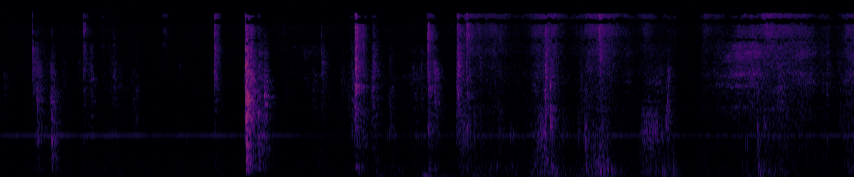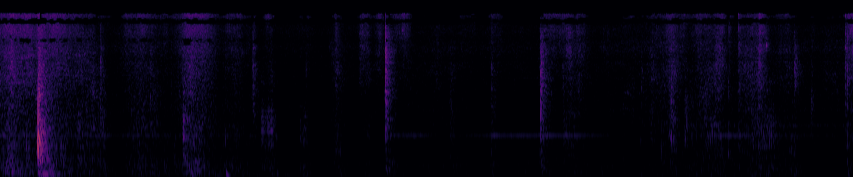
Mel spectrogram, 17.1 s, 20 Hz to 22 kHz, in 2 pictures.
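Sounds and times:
bedding rustling: 4.2 - 13.2, 14.1 - 17.0.

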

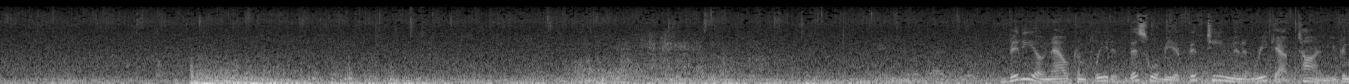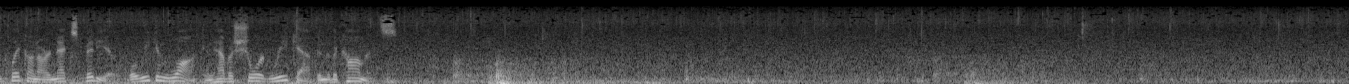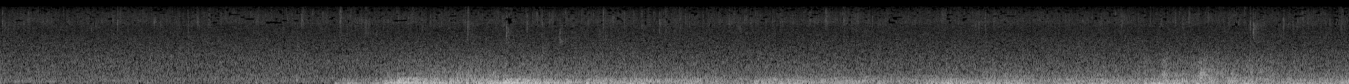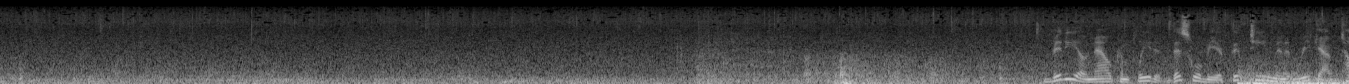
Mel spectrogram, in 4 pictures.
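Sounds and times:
steady rain: 0.0 - 53.9
rumbling thunder: 0.5 - 10.0, 17.8 - 21.5, 30.4 - 50.9.

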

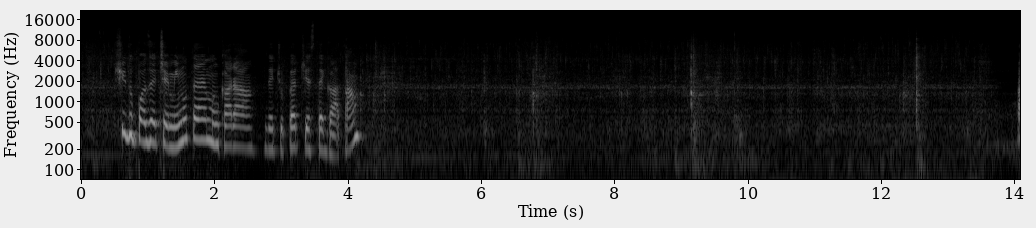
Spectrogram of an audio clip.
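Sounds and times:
low sizzle: 0.0 - 14.0
wooden spatula stirring stew: 3.1 - 13.8.

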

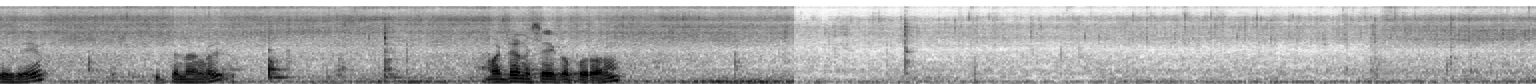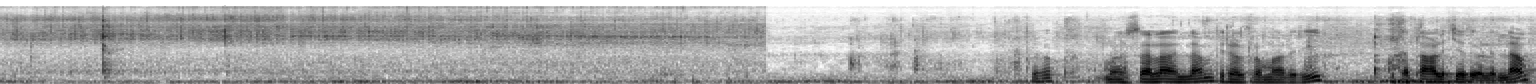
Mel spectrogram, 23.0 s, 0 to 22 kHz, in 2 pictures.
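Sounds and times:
spices sizzling in a hot wok: 0.0 - 17.4.

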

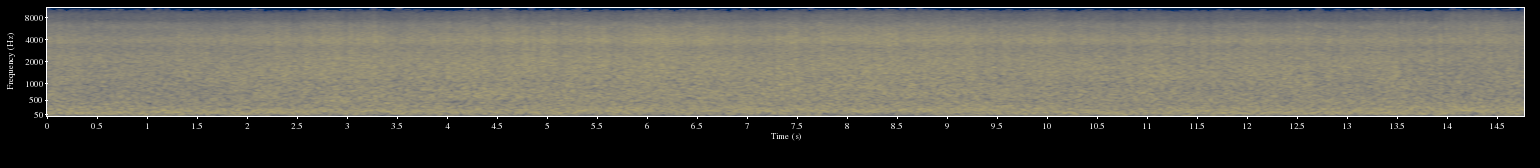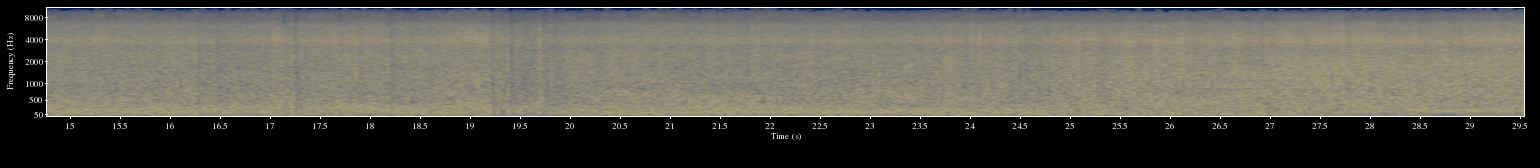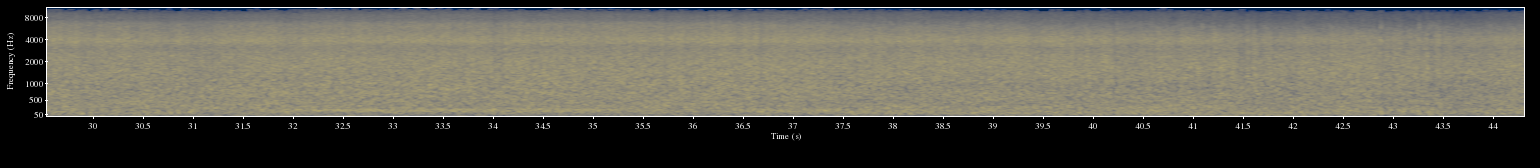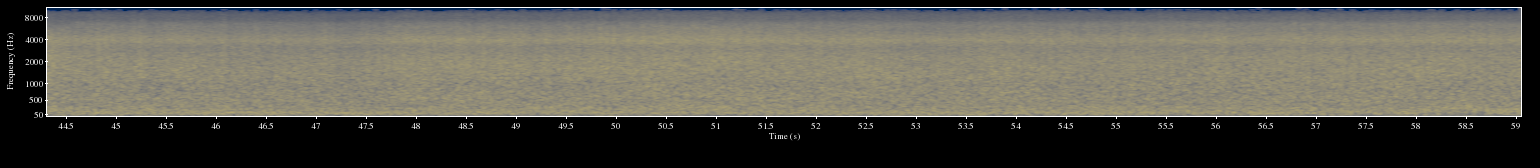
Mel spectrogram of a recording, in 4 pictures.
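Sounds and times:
car road noise at speed: 0.0 - 59.0
wind on microphone: 0.0 - 59.0.

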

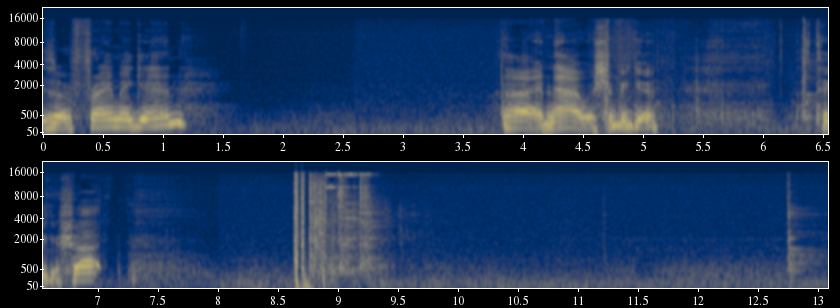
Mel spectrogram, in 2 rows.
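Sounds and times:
suppressed rifle shot: 8.6 - 9.6.

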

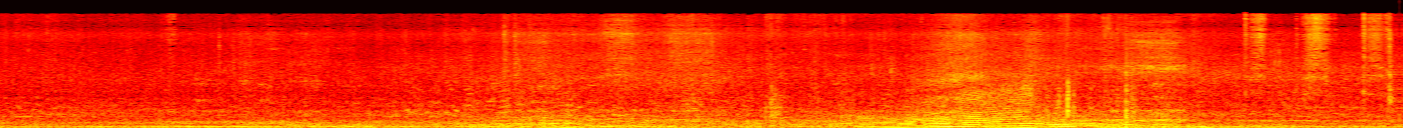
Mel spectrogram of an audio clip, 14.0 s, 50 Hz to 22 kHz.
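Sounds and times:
vehicle engine passing by: 8.4 - 12.2.

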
